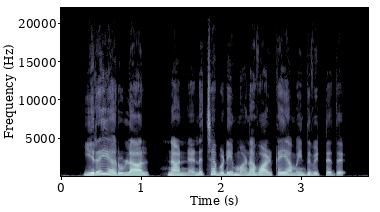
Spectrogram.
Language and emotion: Tamil, happy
